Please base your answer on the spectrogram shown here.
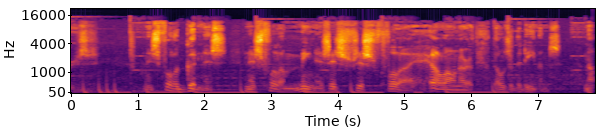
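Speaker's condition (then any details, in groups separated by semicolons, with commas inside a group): No condition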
